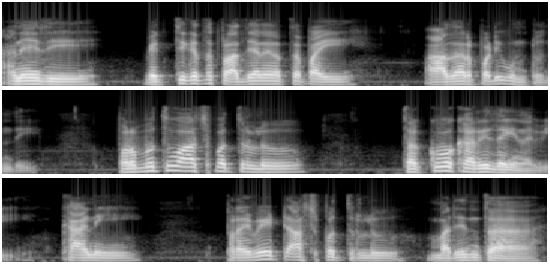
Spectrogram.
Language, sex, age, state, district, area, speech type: Telugu, male, 45-60, Andhra Pradesh, East Godavari, rural, spontaneous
